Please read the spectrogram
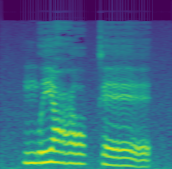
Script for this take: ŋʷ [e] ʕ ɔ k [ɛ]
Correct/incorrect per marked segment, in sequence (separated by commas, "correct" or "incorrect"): correct, correct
